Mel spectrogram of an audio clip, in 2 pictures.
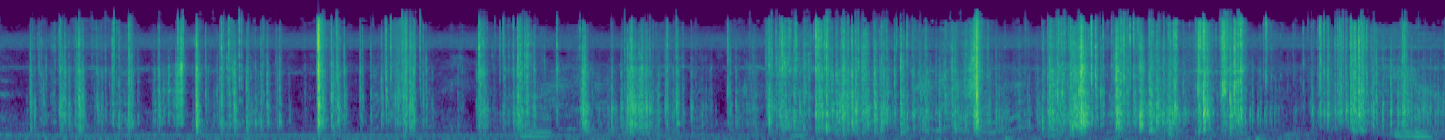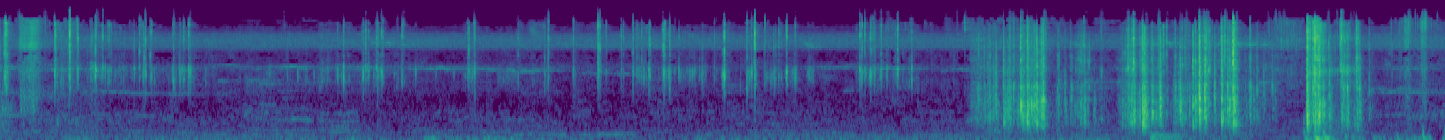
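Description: Hard plastic toy fire truck being handled: clicks, knocks and rattles as its panels and compartment are opened and small toy cars are set on its plastic deck. Dense clattering comes about a third of the way in and again near the end, with quieter stretches of scattered clicks between.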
